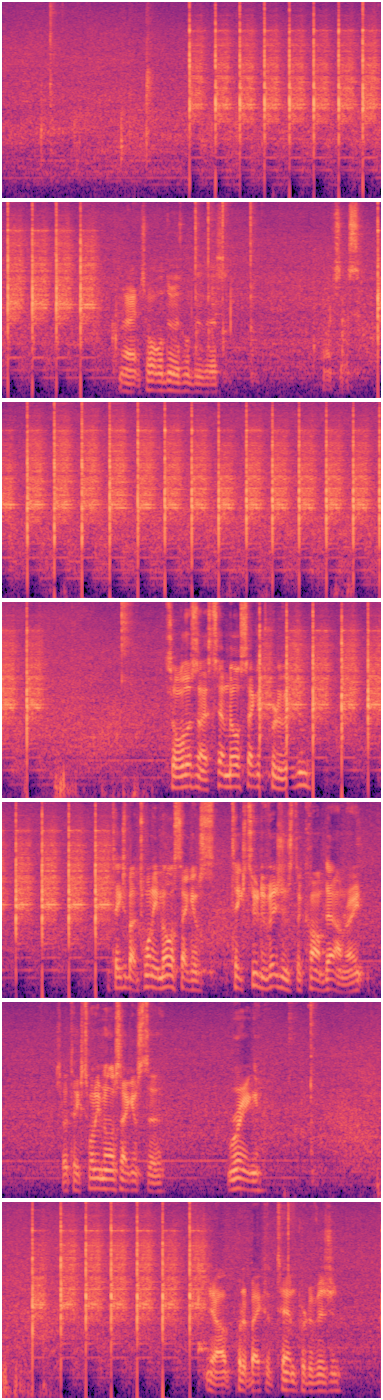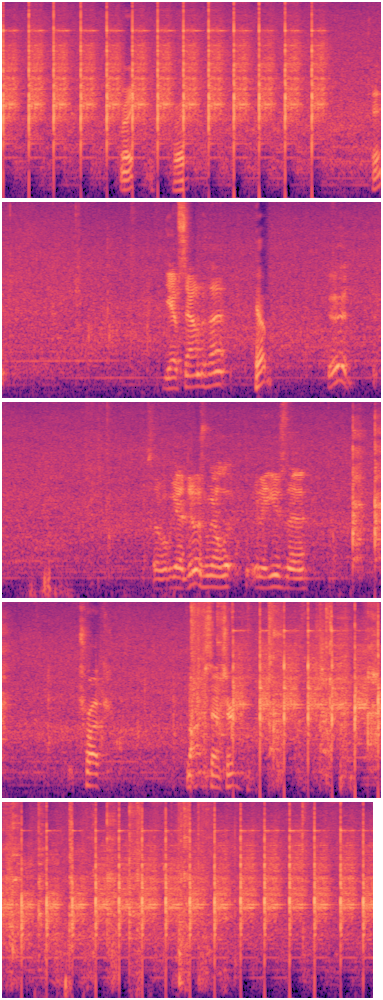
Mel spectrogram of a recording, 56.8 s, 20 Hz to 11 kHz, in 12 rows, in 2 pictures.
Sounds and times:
Speech: 6.2 - 7.6, 8.7 - 9.3, 16.2 - 18.1, 20.3 - 23.5, 24.4 - 25.8, 26.5 - 27.0, 30.9 - 32.7, 34.6 - 35.6, 37.8 - 38.0, 39.9 - 41.3, 42.0 - 42.3, 44.4 - 46.5, 48.2 - 48.8, 49.7 - 50.4.

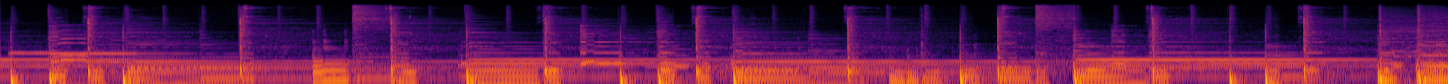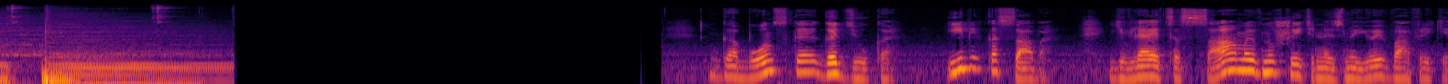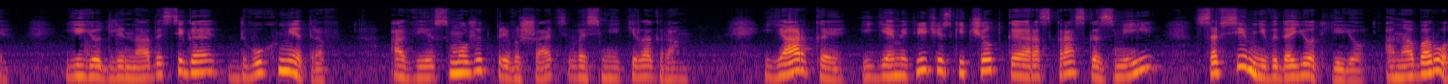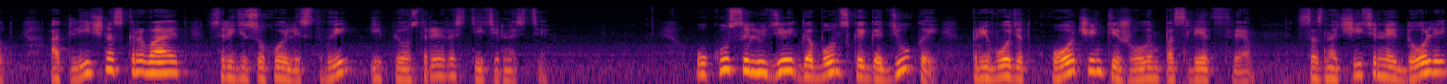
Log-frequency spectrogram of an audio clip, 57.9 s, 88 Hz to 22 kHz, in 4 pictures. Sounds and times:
Speech: 21.5 - 35.9, 36.6 - 49.0, 50.4 - 57.9.

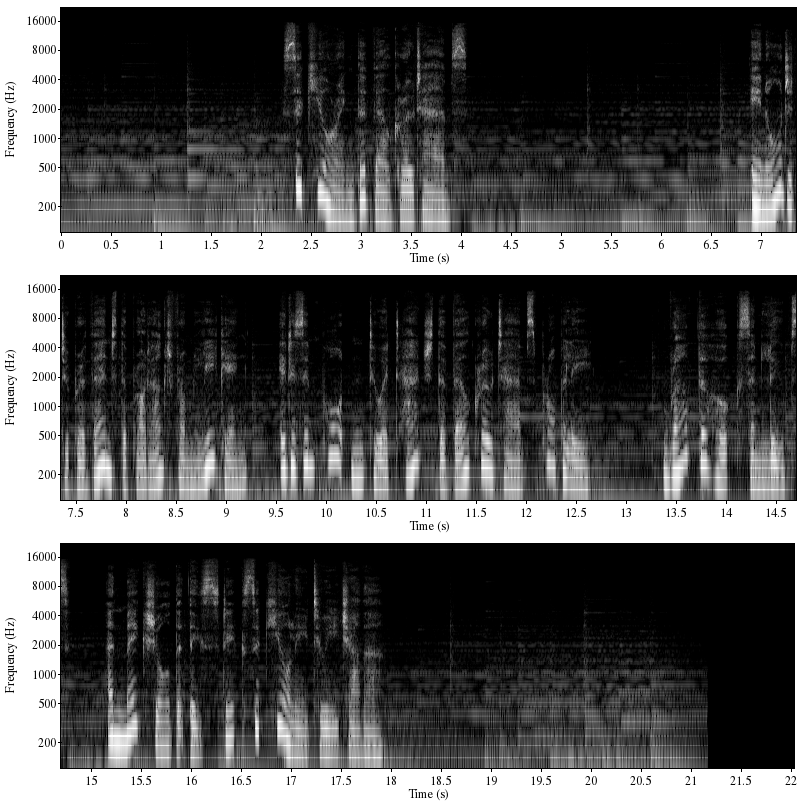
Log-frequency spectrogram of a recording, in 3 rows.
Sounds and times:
Music: 0.0 - 21.2
Speech: 2.2 - 4.1, 6.9 - 12.7, 13.4 - 18.0.

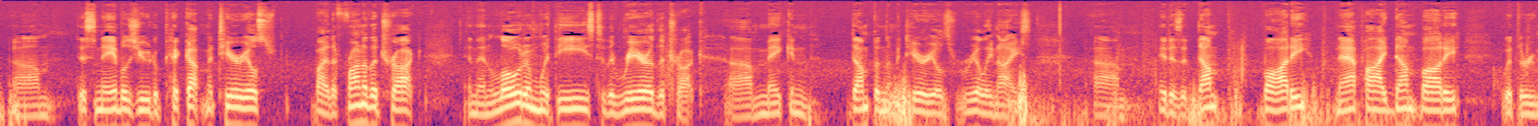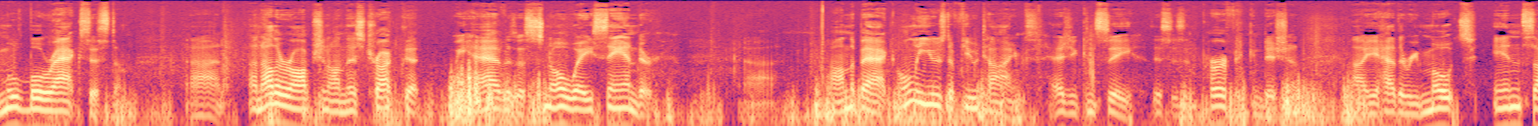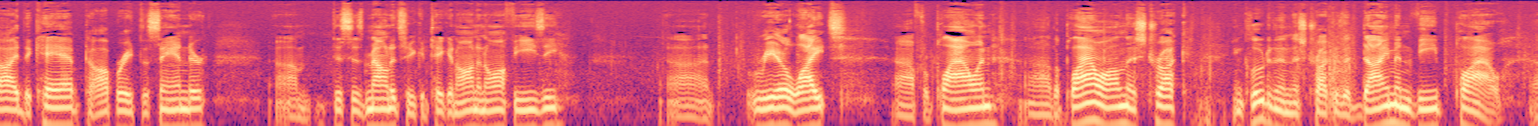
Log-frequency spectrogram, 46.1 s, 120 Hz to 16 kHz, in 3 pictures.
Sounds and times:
Speech: 0.1 - 10.3, 10.9 - 16.6, 17.2 - 22.0, 22.8 - 32.8, 33.5 - 36.5, 37.4 - 46.1.

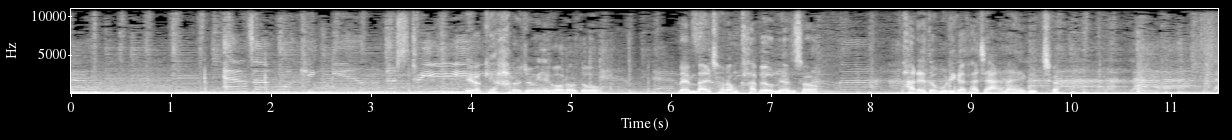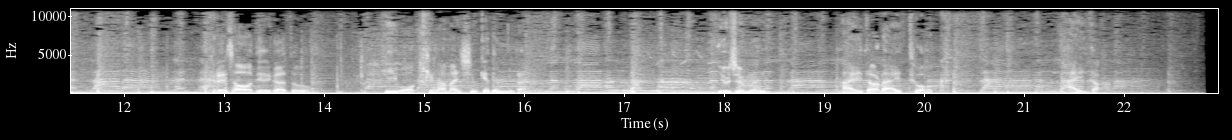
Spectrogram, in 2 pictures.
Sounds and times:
Music: 0.0 - 22.8
Speech: 4.0 - 5.4, 6.1 - 7.5, 8.3 - 10.0, 12.9 - 13.9, 14.6 - 16.1, 17.9 - 18.5, 19.2 - 20.3, 21.2 - 22.0.

